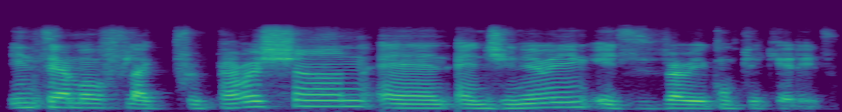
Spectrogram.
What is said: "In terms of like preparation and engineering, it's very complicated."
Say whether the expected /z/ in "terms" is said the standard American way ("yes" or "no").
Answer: no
